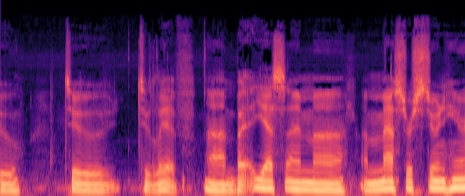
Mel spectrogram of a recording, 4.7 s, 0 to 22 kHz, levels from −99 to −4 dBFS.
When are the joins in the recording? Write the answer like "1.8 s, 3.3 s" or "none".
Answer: 2.0 s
